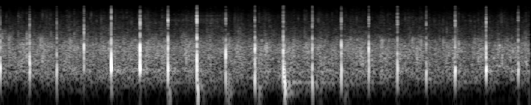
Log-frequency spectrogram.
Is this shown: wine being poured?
no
